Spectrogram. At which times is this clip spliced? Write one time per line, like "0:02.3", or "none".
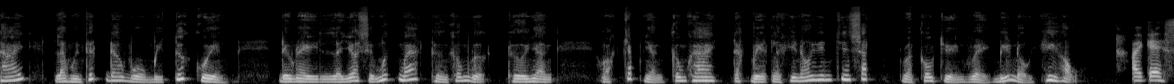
0:07.2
